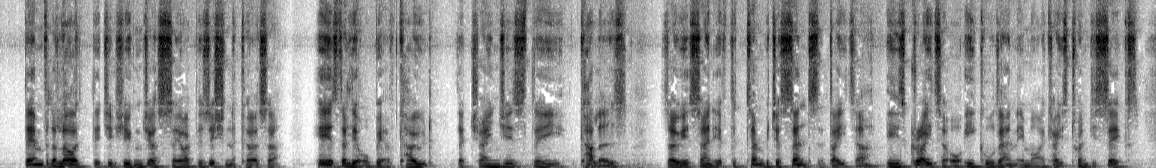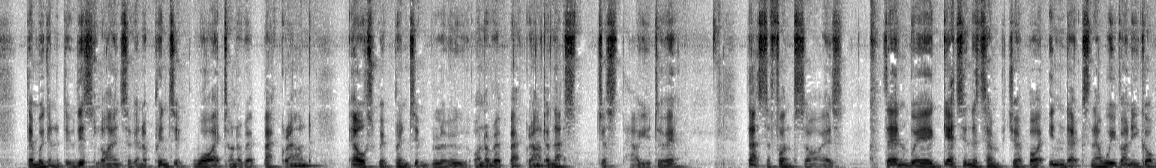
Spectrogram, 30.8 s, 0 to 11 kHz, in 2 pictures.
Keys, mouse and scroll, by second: 1.1 middle click, 23.4-24.4 middle drag, 25.1 middle click.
